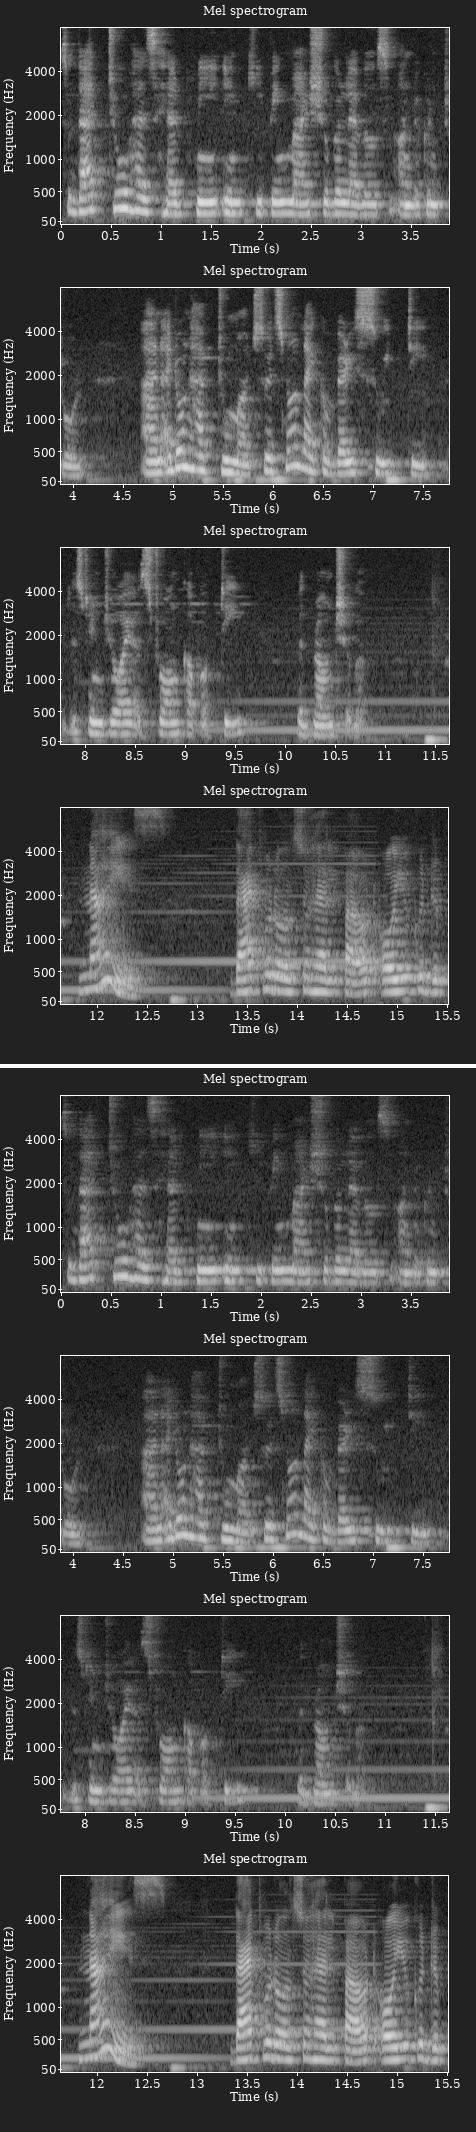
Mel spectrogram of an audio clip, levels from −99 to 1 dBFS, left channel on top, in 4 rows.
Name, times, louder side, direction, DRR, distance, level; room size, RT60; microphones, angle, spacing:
voice 1, 0.0-4.1 4.7-9.6 10.1-10.8, left 6 dB, 70° left, 0.4 m, -25 dB
sound 1, 8.5-14.8, right 1 dB, 5° right, 3.6 m, -43 dB
voice 2, 11.8-12.4 13.3-15.5, right 1 dB, 30° right, 0.5 m, -24 dB
7.3 x 5.5 x 5.9 m
head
